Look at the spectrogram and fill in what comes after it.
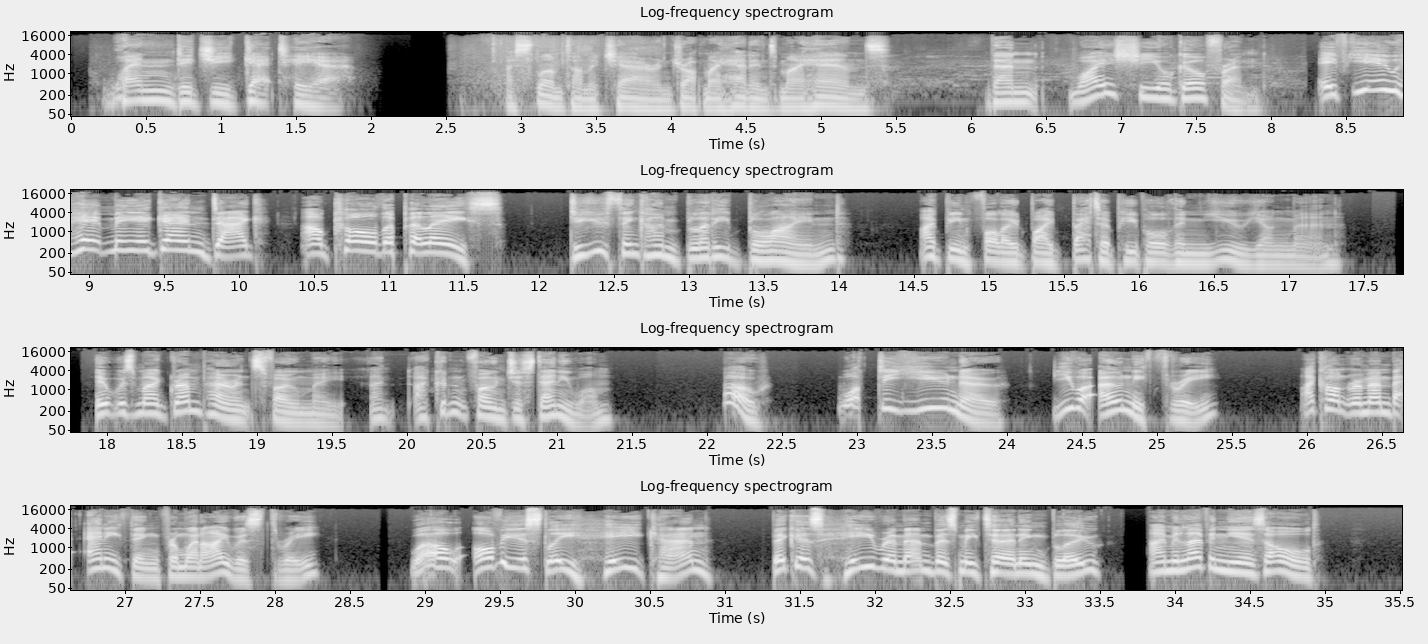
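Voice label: characters, British Professional Male Voiceover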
